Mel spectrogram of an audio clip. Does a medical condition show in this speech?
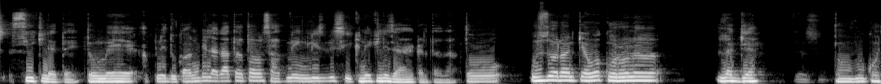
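No.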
